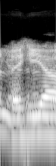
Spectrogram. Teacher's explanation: ਇਹਨੂੰ ਲਈਆ ਨਹੀਂ ਕਹਿ ਦੇਣਾ ਲਹੀਆ ਹਾਹ ਬੋਲਣਾ ਵਿੱਚ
